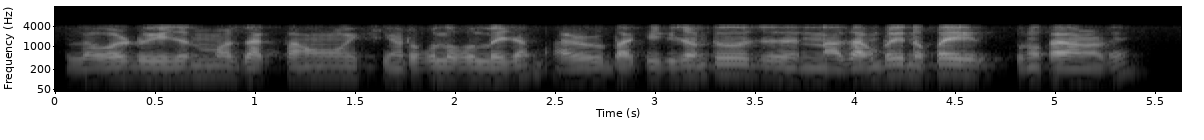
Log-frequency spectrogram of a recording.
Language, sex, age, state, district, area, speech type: Assamese, male, 30-45, Assam, Lakhimpur, urban, conversation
